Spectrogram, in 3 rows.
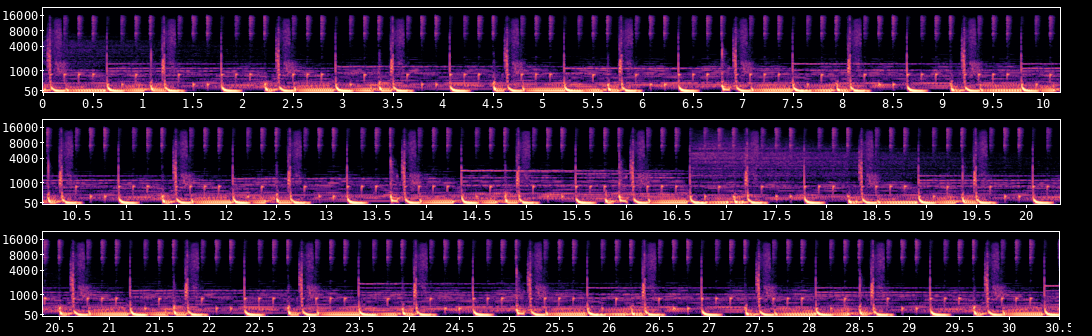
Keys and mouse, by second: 0.6 click, 3.5 click, 7.2 click, 16.2 click, 22.7 click, 27.4 click.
